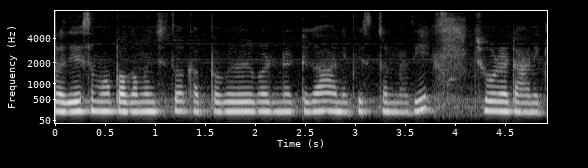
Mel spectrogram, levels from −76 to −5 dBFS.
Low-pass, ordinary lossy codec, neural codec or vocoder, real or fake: none; none; none; real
